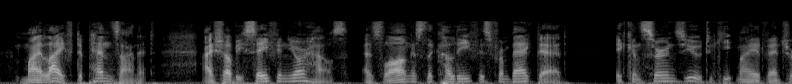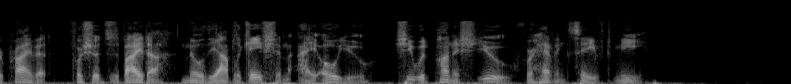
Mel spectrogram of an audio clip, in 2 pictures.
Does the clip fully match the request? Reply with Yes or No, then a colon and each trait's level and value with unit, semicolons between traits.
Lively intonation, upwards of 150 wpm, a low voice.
Yes: wide, 6.1 semitones; average, 170 wpm; low, 105 Hz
